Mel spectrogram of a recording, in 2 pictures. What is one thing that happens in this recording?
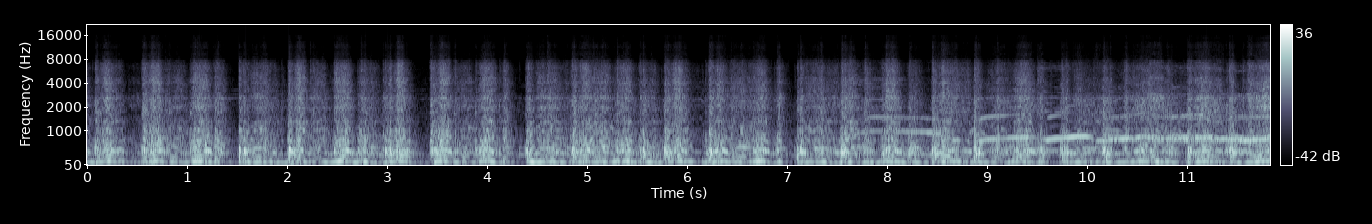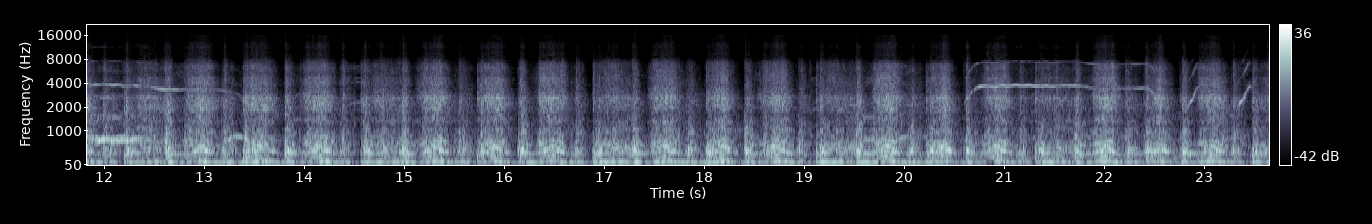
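A crowd of men chants loudly together in rhythm, outdoors.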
